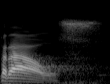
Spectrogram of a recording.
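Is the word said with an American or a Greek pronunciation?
Greek. It is said with a Greek pronunciation. "We say in Greek"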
